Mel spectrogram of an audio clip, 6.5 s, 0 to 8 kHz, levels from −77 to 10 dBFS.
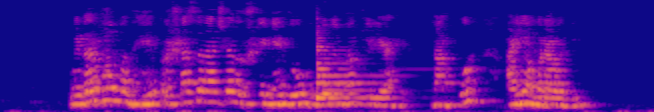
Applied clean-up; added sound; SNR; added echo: classical method WPE with log-MMSE.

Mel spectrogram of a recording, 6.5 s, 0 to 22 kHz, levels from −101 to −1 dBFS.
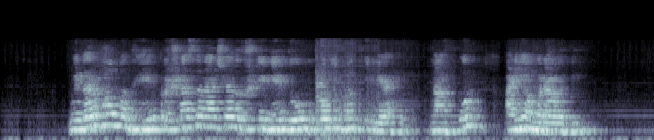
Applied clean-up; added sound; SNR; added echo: neural separator model SepFormer DNS4.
